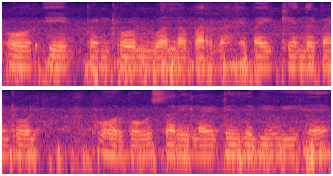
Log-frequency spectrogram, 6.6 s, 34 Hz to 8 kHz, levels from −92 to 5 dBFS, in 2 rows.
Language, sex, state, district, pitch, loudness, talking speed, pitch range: Hindi, male, Rajasthan, Bikaner, 115 Hz, -18 LUFS, 165 wpm, 110-115 Hz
